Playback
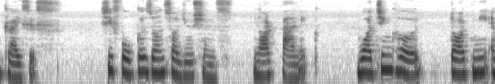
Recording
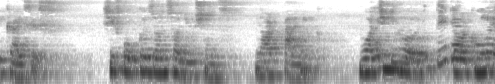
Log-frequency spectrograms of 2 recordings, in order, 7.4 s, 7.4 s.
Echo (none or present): present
